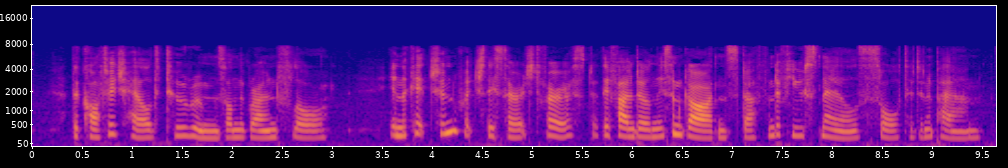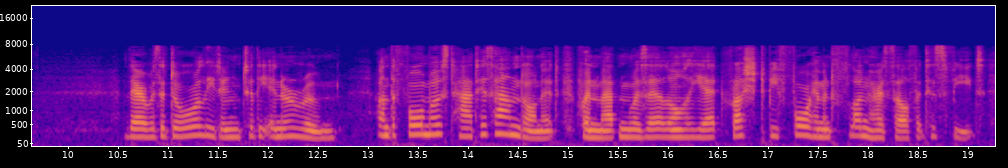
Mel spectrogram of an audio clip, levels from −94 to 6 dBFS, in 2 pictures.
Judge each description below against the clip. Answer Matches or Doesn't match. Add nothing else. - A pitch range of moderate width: Matches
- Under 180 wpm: Doesn't match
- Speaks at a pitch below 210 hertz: Matches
